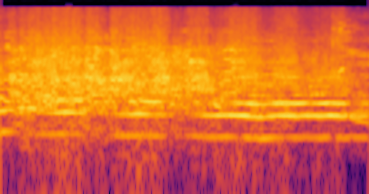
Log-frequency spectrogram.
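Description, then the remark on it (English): A car with a broken steering column goes out of control, its tires squealing in a long, loud, continuous skid lasting a few seconds, wavering slightly in pitch over a rough engine and road roar. “That steering column was kaput. I knew that car would go out of control.”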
